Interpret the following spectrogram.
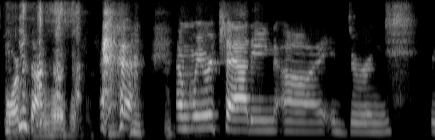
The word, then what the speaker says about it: Orbducted: I want to say Orbstructed, but it's Orbducted.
